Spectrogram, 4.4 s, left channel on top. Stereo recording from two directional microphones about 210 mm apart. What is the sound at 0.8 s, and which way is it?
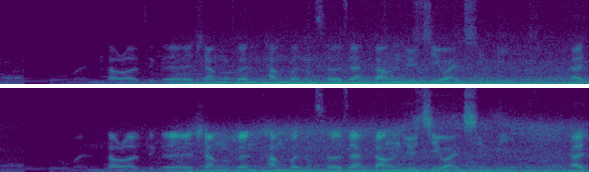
Speech, 15° right (ahead or behind).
